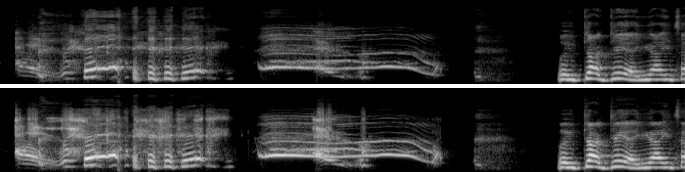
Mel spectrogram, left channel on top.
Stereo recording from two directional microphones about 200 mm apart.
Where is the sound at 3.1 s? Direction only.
35° right (ahead or behind).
